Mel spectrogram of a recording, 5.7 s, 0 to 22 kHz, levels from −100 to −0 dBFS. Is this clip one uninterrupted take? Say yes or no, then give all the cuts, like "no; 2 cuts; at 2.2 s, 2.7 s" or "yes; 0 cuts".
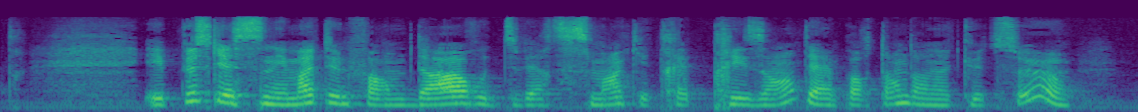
yes; 0 cuts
